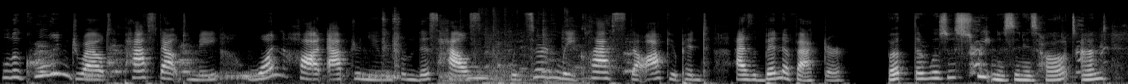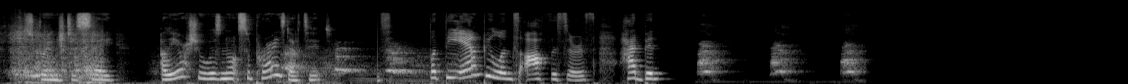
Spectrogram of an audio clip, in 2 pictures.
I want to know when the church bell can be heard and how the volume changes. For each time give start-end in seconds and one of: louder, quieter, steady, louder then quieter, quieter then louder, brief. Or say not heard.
not heard.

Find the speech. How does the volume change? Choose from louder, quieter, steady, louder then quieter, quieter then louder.
steady.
